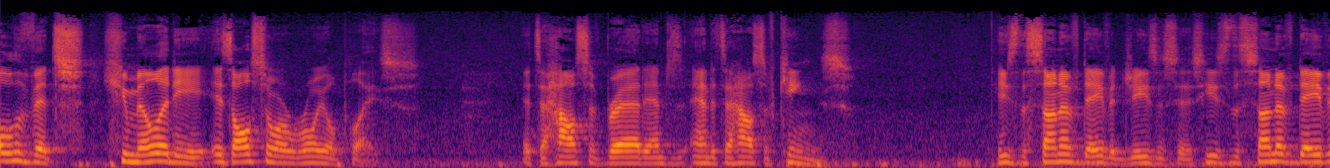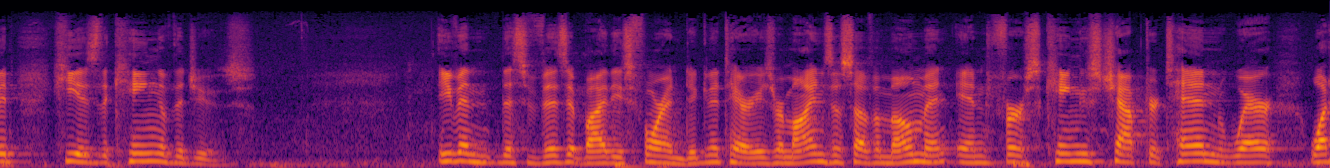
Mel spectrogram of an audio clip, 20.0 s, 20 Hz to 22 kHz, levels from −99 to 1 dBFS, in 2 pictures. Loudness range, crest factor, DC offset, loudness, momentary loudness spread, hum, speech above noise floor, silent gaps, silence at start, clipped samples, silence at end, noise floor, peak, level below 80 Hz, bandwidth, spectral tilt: 5 LU; 22 dB; under 0.1%; -28 LUFS; 12 LU; none; 27 dB; none; 0 s; under 0.1%; 0 s; -55 dBFS; -8 dBFS; -62 dBFS; 16.5 kHz; -3.5 dB/octave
